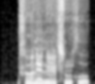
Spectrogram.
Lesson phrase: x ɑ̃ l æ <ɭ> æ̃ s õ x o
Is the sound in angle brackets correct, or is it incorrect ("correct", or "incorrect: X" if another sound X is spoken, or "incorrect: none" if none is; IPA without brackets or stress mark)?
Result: incorrect: l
